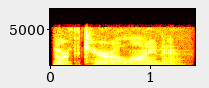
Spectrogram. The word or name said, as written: North Carolina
